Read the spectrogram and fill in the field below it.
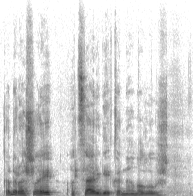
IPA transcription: kɐt rɐˈʃɐɪ ɐtˈsɐrʲɡʲɛɪ kɐt nʲɛnʊˈlˠuːʃtʊ

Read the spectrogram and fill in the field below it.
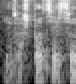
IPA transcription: ɪr ˈɐʃ ˈpɐts ɛˈsʊ

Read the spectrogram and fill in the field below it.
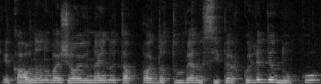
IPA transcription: iː ˈkɐʊnɑː nʊʋɐˈʒʲuɔjʊ nʊˈɛɪnʊ ɪ tɑː pɐrduɔtuːʋʲɛ nʊˈsʲiːpʲɛrkʊ lʲɛdʲɪˈnuːkʊ

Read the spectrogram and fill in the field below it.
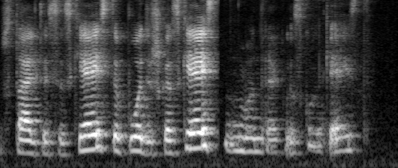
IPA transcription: ˈstɐlʲtʲɪsʲɛs ˈkʲɛɪsʲtʲɪ ˈpuɔdʲʊʃkɐs ˈkʲɛɪsʲtʲɪ ˈmoːn ˈrʲɛːk ˈʋʲɪskʊn ˈkʲɛɪsʲtʲɪ

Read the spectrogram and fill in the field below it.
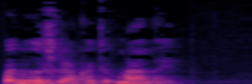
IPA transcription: ʋɐˈdʲɪnɐs ˈlʲɛŋkɐ tʲɪk ˈmɐn ˈɐɪt

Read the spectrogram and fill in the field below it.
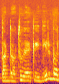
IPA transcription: pɐrdoːˈtʊʋʲeːj ˈkɐɪ ˈdʲiːrboː

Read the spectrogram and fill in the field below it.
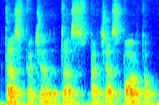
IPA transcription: ˈtɐs pɐˈt͡ʃʲɛ ˈtɐs pɐˈt͡ʃʲɛs ˈspoːrtoː

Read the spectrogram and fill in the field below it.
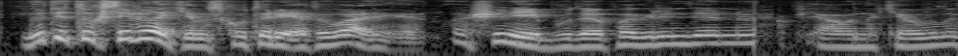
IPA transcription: ˈnʊ ˈtʲɛɪ ˈtʊks ɪr ˈlˠɐɪkʲɪms ˈkuː tʊˈrʲeːjɛ ˈtuː ˈʋɐlʲɡʲɛm lˠɐʃʲɪˈnʲɛɪ ˈbuːdɐʋɐ pɐɡrʲɪnʲˈdʲɛ nʊ ˈpʲjɛʊnɐ ˈkʲɛʊlˠɨ

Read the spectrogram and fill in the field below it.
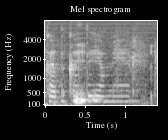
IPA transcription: kɐt ˈjɛʊ ˈmʲeːrʲeː

